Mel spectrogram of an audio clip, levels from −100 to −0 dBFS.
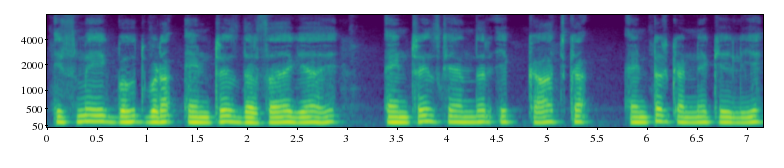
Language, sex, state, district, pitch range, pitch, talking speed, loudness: Hindi, male, Rajasthan, Jaipur, 140-150 Hz, 145 Hz, 160 wpm, -16 LUFS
